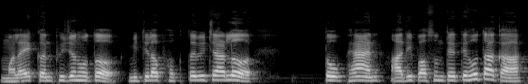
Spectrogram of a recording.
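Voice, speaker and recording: A young businessman hero in a serial retelling, read by a man. He asks measured questions and stays calm but firm. His voice sits fairly high. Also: natural voice. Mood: questioning.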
